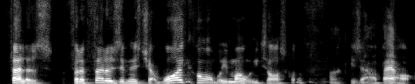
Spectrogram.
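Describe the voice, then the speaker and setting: A man's voice: medium pitch, huge pitch swings, a little fast, no room sound. A young man doing a live match watch-along, swearing freely and bantering with his chat between bits of play commentary.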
